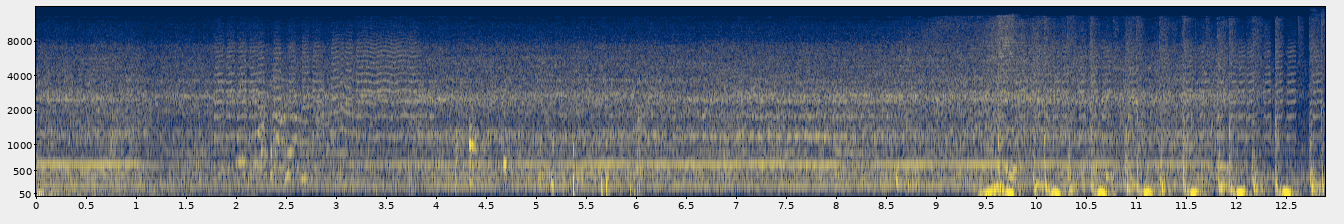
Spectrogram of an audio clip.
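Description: Electric countertop blender running steadily at one speed with a constant motor whine, mixing a milky liquid drink before any ice goes in. A music beat joins near the end.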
